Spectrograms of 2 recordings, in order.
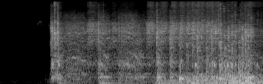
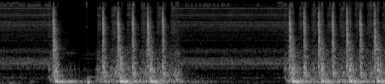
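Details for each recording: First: Old diesel truck, cold start at +1° after snow after glow plugs cycle: silence, quick crank, catches into rough clattery cold idle; starts fine. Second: Old truck sitting 2–3 years, cold start at +1° after snow on bad batteries, no starting fluid: three sluggish uneven cranking bursts about four beats a second, never catches; engine turns over by hand, weak batteries/starter.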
